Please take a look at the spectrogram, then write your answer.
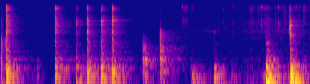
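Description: A hammer strikes a wrench fitted onto a square shower valve to loosen it, a loud series of sharp metallic knocks in uneven rhythm, with heavier blows toward the end.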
